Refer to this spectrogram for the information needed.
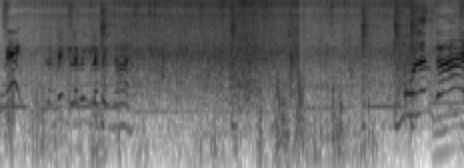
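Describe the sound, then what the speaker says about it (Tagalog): Rain and strong wind sweep past outdoors on a cold, rainy day, a steady rushing wash under loud, excited voices talking and exclaiming throughout. "Umulan dito, guys, oh."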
